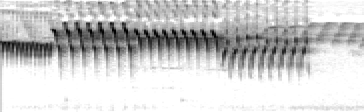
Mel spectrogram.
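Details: Canary song used to call a companion to sing during song training: a brief rapid high trill gives way to a long run of quick descending chipped notes, slowing into lower rolling notes before fading.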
